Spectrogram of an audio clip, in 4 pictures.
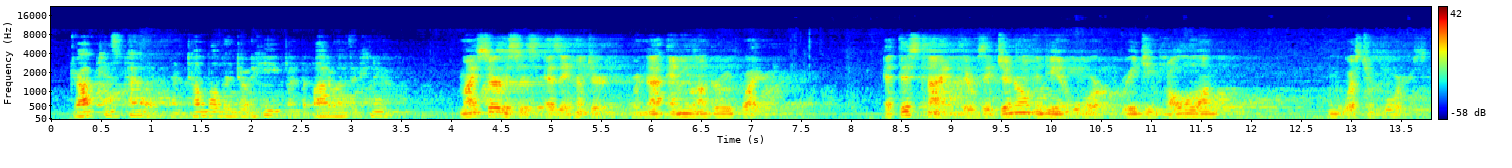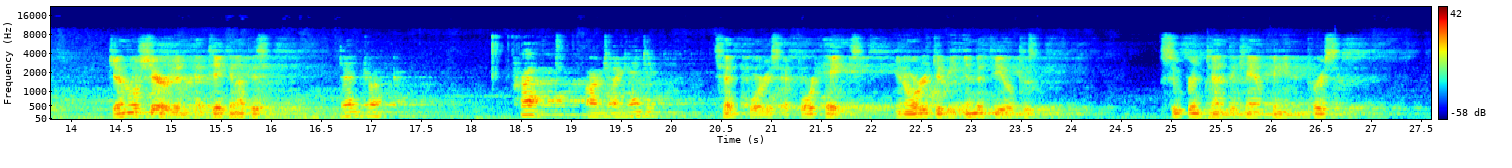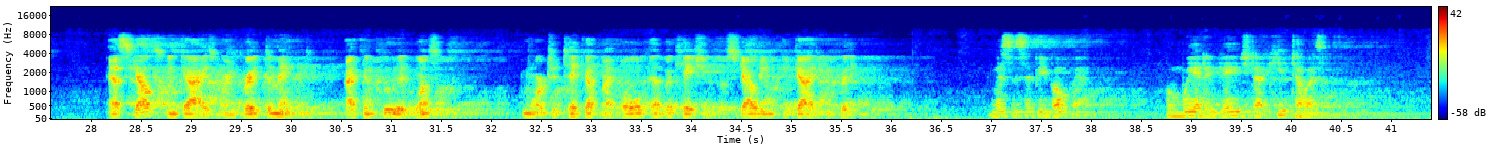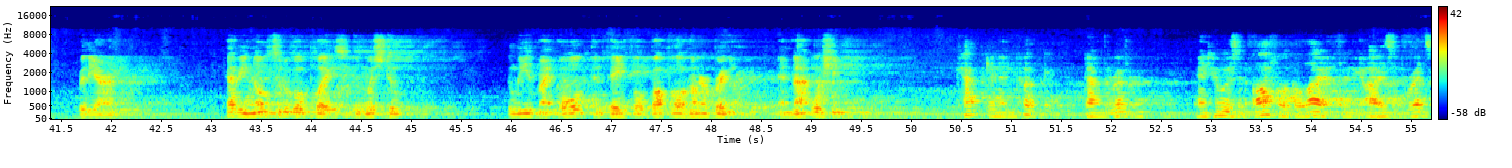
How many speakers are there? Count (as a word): two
